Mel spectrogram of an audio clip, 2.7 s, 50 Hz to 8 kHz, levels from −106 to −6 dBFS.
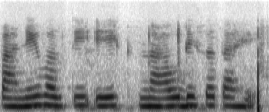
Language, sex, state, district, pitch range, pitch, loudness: Marathi, female, Maharashtra, Gondia, 215-235 Hz, 225 Hz, -21 LUFS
